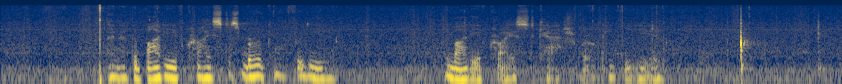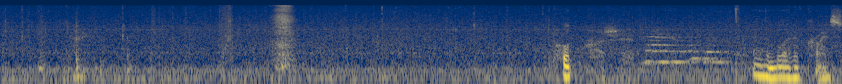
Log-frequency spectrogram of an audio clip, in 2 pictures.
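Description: A man speaks softly into a microphone.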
